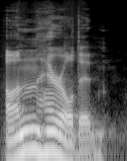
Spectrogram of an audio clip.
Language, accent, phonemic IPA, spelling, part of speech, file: English, US, /ʌnˈhɛɹəldɪd/, unheralded, adjective, En-us-unheralded.ogg
- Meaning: 1. Without prior warning; unexpected or unannounced 2. Not greeted with excitement or acclaim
